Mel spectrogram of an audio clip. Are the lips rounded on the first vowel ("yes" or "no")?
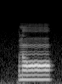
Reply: yes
